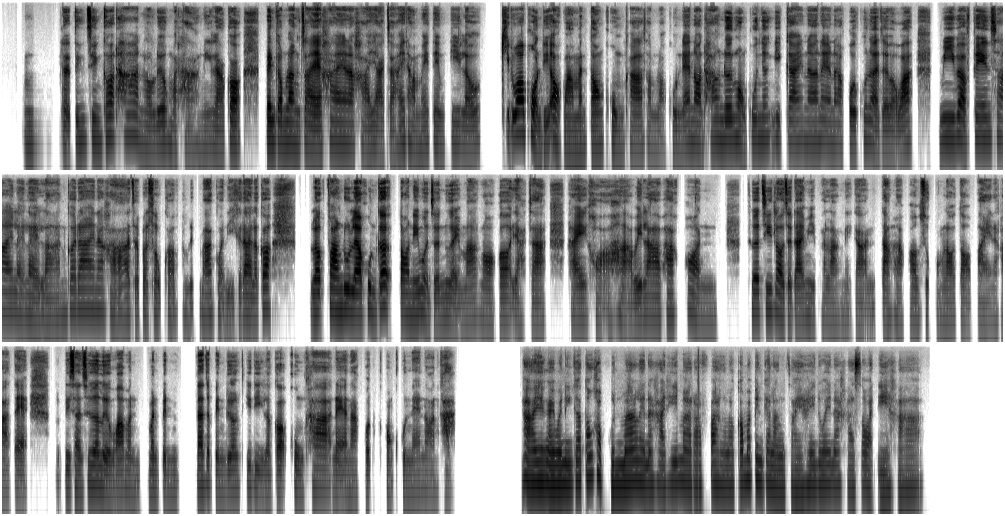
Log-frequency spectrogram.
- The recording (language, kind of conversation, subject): Thai, advice, ควรเลือกงานที่มั่นคงหรือเลือกทางที่ทำให้มีความสุข และควรทบทวนการตัดสินใจไหม?
- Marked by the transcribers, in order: in English: "แฟรนไชส์"; other background noise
